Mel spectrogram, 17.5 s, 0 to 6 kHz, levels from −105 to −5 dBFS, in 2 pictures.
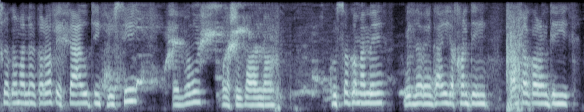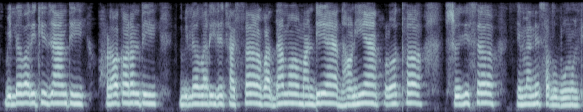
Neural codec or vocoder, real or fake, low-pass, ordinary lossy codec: codec, 16 kHz in and 24 kHz out, 1.1 kbps, FireRedTTS-2 codec; fake; 5.4 kHz; none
